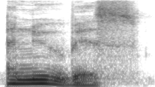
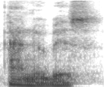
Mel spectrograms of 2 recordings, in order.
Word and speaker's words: Anubis: Well, now with the big five out of the way, we get to Anubis or Anubis, however you want to pronounce it.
